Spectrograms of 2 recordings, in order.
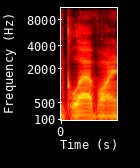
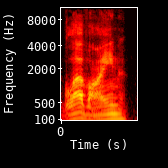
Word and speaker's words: Glavine: Used to pronounce his last name Glavin, and it drove me wild. Dude, he's Glavin, not Glavine.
